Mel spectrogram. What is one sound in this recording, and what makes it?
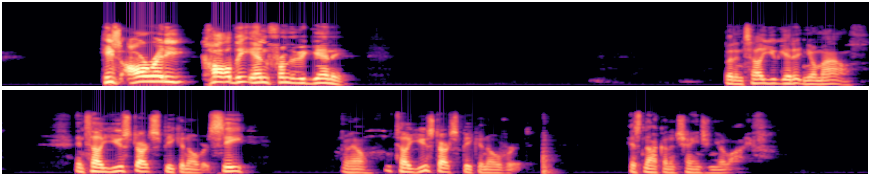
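A man speaks with animation into a microphone, with pauses between phrases.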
